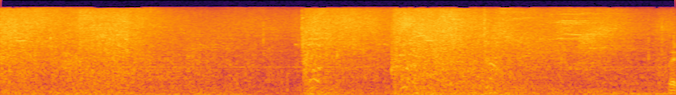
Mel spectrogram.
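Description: Metal blades clash and strike in a fight.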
